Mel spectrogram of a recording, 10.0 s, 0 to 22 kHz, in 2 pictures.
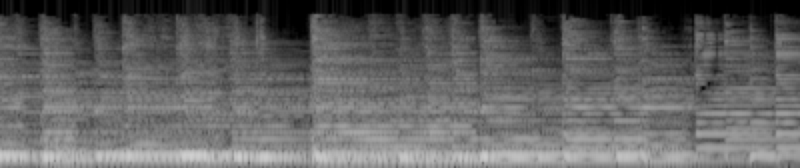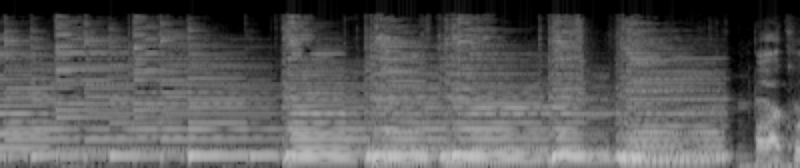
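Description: Washburn WD10CE dreadnought acoustic guitar, spruce top with mahogany back and sides, played unplugged: open chords strummed and left ringing, moving to a new chord every couple of seconds.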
